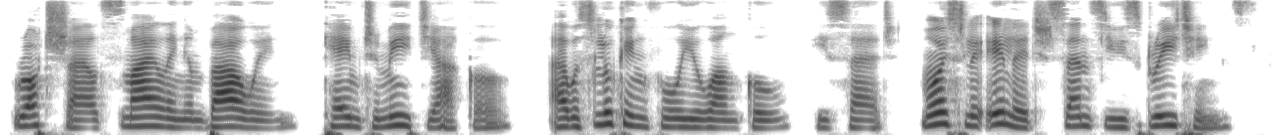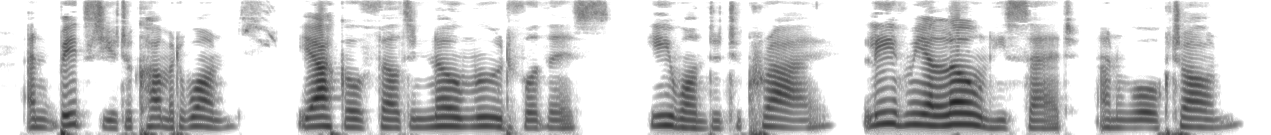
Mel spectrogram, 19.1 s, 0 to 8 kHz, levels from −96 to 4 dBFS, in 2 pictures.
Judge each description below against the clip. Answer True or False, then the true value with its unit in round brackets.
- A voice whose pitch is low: False (190 Hz)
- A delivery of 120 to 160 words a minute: True (155 wpm)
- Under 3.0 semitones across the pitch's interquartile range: False (3.3 semitones)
